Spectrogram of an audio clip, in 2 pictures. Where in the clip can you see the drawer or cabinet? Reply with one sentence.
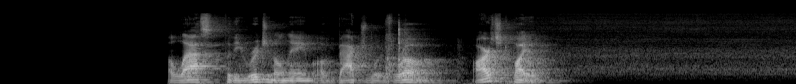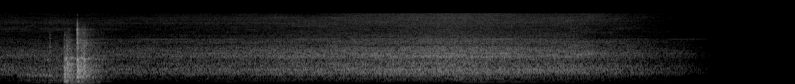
The drawer or cabinet can be heard from 3.6 to 4.7 s and from 8.2 to 8.9 s.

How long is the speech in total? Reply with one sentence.
The speech can be heard for 4 seconds in total.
